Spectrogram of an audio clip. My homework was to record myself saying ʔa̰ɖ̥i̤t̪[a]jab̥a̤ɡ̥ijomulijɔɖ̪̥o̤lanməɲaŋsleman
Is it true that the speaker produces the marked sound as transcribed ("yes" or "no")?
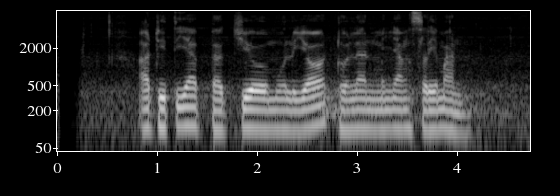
no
